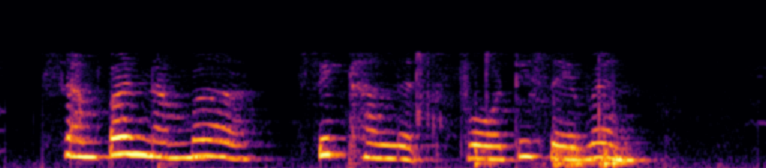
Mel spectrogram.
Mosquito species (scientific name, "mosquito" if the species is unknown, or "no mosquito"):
no mosquito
